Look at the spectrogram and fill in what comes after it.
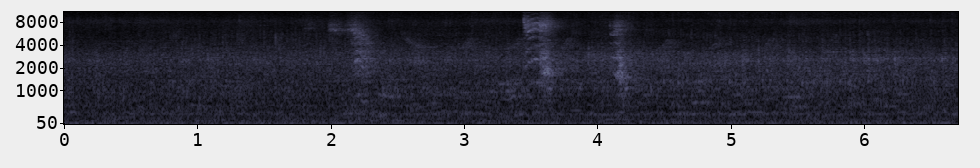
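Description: Three short, high chirps about two, three and a half and four seconds in, over a steady low background hiss.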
